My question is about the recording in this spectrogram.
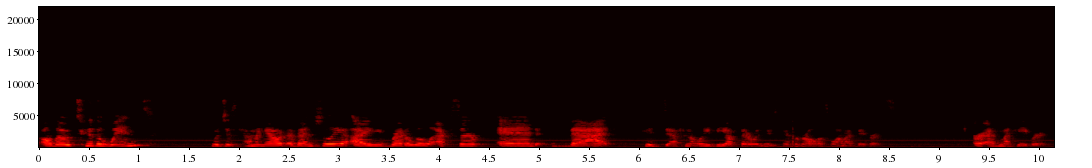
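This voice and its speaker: A woman's voice: medium pitch, fairly bright tone, muffled recording, slight background noise. A young woman chatting casually to camera while answering fan questions, rambling and self-deprecating, tired from lack of sleep. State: sleep-deprived. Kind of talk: casual chat.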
